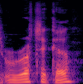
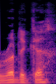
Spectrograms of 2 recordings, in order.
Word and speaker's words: Ruddiger: His name is Ruddiger, or Ruddiger, if you want to pronounce it the American way.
